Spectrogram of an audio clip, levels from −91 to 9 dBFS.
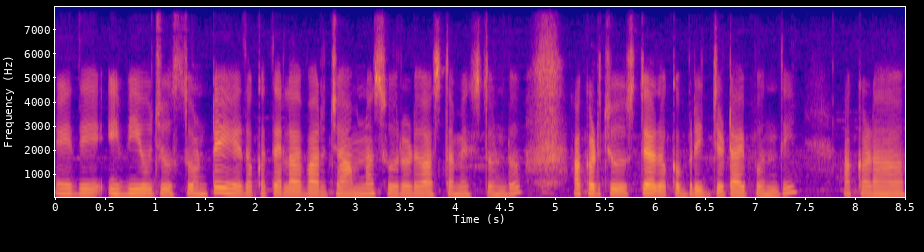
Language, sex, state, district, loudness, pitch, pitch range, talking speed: Telugu, female, Andhra Pradesh, Chittoor, -21 LUFS, 175 Hz, 170-185 Hz, 125 wpm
